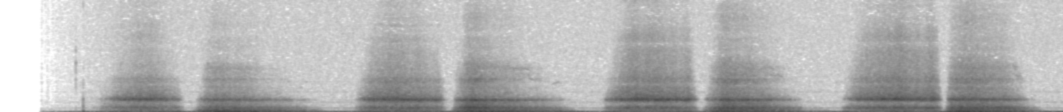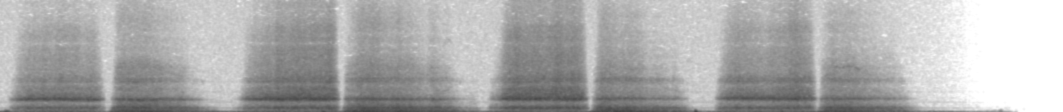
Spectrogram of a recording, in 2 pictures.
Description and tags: breath in and out compr
male breaths in and out
breath-out, breath-in, male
